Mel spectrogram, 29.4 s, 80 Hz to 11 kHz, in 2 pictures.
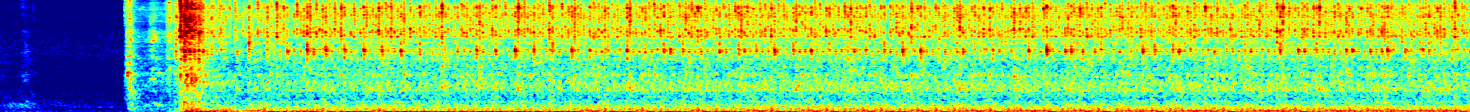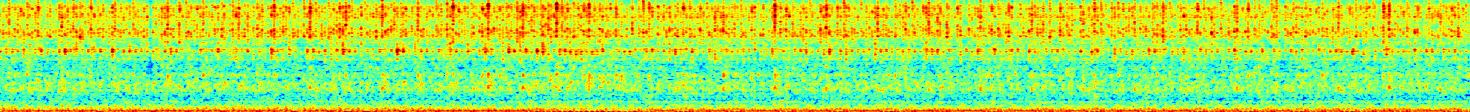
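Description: A 1956 Chevy 235 cubic-inch inline six with split headers and dual straight 2-inch pipes and no mufflers starts about a second and a half in, catching almost at once, then idles steadily and loudly.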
